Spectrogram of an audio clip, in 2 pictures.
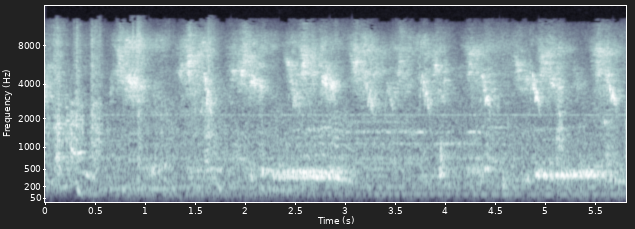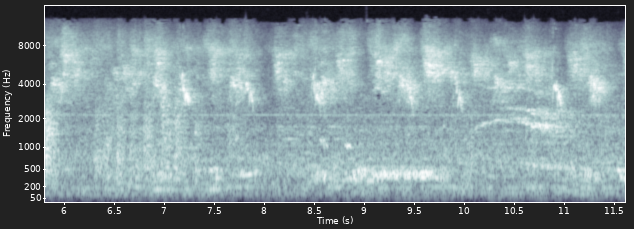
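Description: Puppies growl softly as they play-fight.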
